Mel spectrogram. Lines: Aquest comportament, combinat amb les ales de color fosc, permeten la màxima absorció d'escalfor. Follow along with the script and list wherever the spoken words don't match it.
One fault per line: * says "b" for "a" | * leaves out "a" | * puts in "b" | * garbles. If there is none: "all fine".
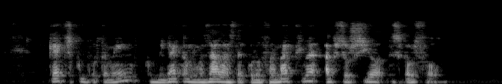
* leaves out "fosc permeten"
